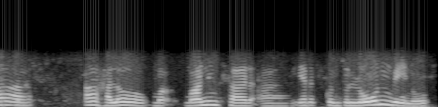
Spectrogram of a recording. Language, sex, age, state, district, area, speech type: Tamil, female, 45-60, Tamil Nadu, Sivaganga, rural, conversation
